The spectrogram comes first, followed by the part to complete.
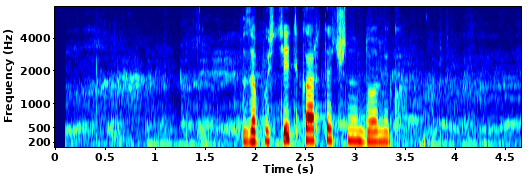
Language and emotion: Russian, neutral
